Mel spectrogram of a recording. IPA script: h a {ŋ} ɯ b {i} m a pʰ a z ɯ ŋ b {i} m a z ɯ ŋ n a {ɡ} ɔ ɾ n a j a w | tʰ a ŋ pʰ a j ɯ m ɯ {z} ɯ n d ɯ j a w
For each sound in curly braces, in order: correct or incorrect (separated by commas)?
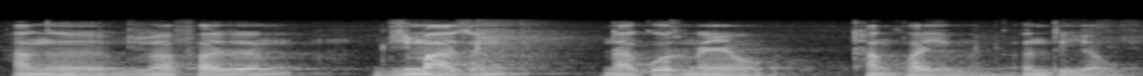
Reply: correct, correct, correct, correct, incorrect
